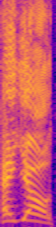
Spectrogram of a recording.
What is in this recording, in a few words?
"hey yo", voice; ooh ahh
